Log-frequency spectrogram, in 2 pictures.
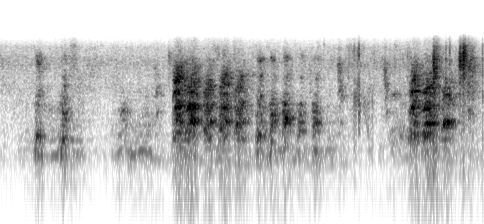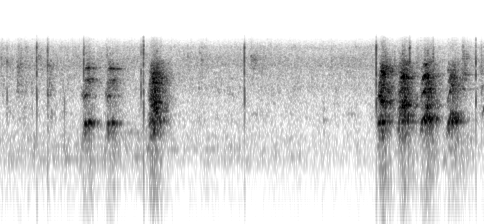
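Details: Female Siberian Husky puppy, four months old, vocalizing at home: bursts of rough, talkative yowls and yips in clusters, several seconds each, with quiet gaps between them and a woman's voice nearby.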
